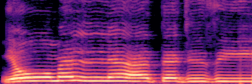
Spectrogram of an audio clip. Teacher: തെൻവീനിലുള്ള നൂനിൻ്റെ സൗണ്ടിനെ ലാമിലേക്ക് ചേർത്തി കൊടുക്കണം, ലയിപ്പിച്ചു കൊടുക്കണം. പക്ഷെ നമ്മളവിടെ മണിക്കാൻ പാടില്ല കേട്ടോ. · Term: ഇദാം ബിലാഗുന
